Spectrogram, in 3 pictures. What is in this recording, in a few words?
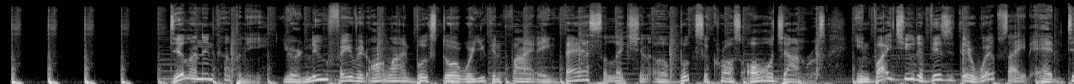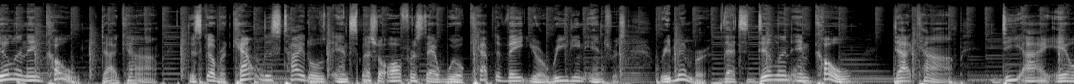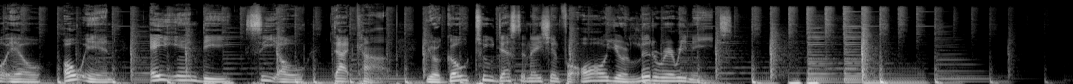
commercial; Dillon and Co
